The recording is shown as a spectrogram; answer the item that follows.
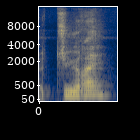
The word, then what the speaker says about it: tuerai: par une fois yale le e de l'infinitif n'ai jamais prononcés exemple avec le verbe tuer je tuerai futura elle tuera duthuron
